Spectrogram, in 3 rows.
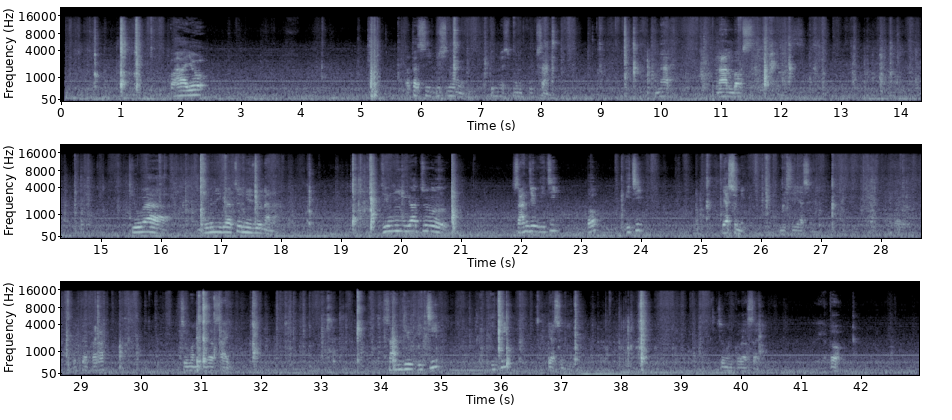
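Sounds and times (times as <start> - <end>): low room hum: 0.1 - 42.9.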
